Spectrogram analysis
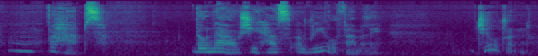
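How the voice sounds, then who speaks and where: Casting: a composed Victorian lady sleuth, husky, mellow, dry wit. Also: mid-range voice, very animated, slow pace, full character voice. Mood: calm. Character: shrewd, composed Victorian woman detective. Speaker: lady detective narrating and speaking. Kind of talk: radio drama narration and dialogue.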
